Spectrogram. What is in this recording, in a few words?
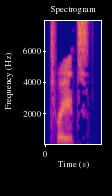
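"treats", British English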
